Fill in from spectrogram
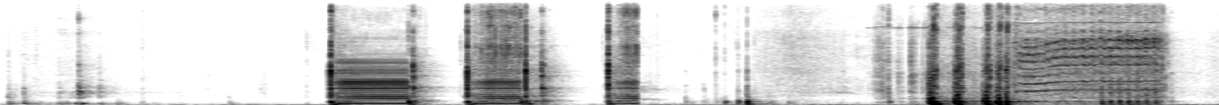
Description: If your electric lawn mower won’t start and just makes noise or struggles to spin the blade, the problem is often a worn or seized bearing.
